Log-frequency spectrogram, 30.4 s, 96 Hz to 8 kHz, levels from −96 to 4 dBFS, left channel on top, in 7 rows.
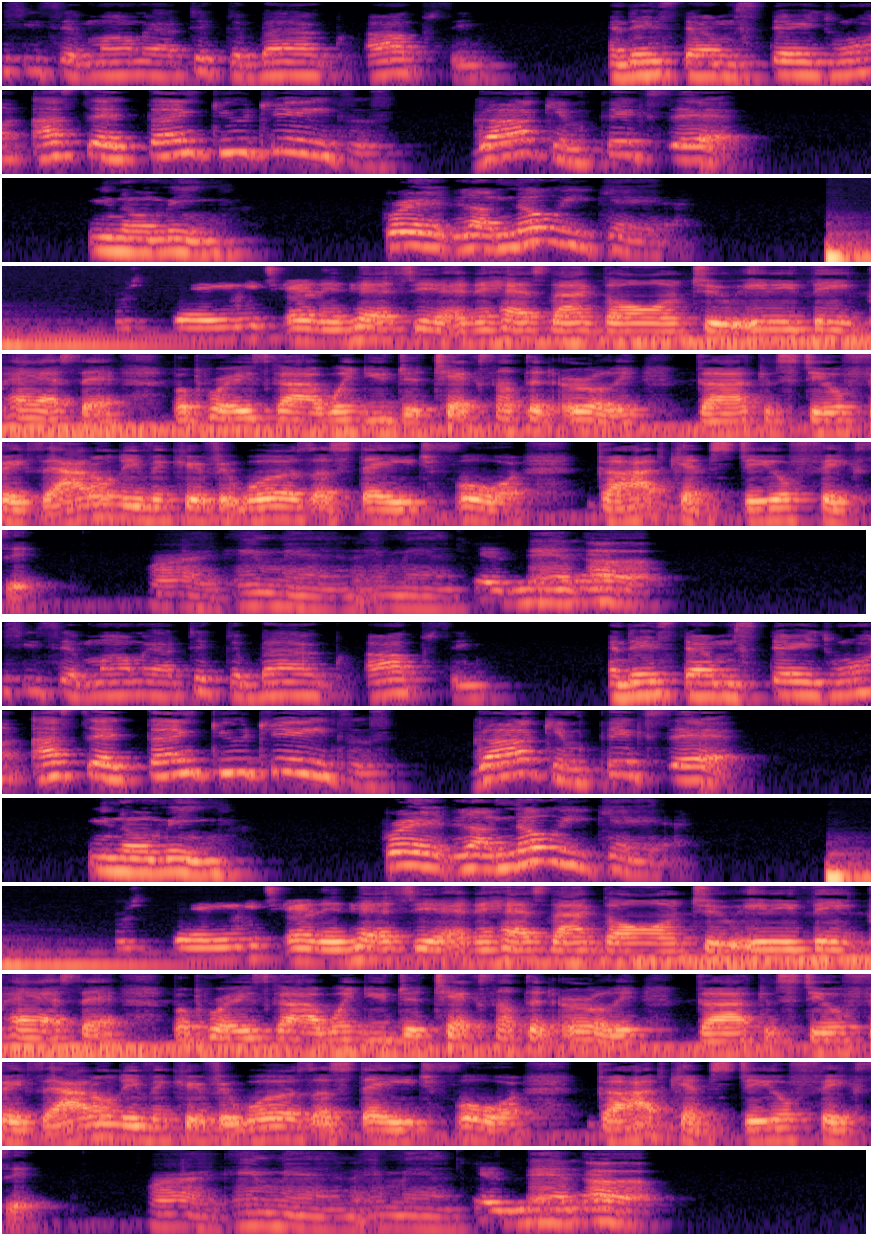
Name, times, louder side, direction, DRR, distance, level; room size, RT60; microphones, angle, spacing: voice 1, 0.0-2.4 3.0-6.2 6.7-8.0 9.1-9.8 10.6-12.0 28.4-29.2, right 2 dB, 70° right, 1.1 m, -23 dB
Drum, 12.8-15.8, left 1 dB, 50° left, 0.5 m, -25 dB
voice 2, 13.6-26.2, equal, ahead, 0.5 m, -19 dB
sound 1, 14.7-26.2, right 1 dB, 70° left, 1.1 m, -32 dB
voice 3, 26.8-28.4 28.7-29.3, right 2 dB, 50° right, 1.3 m, -27 dB
3.1 x 2.6 x 2.7 m
head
